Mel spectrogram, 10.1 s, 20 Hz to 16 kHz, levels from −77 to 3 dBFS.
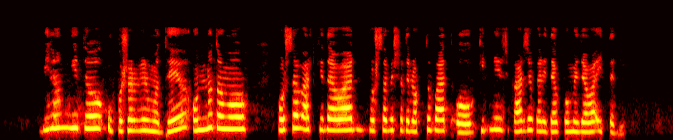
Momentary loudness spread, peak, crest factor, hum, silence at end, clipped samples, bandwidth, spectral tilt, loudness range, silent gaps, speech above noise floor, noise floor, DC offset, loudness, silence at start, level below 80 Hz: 8 LU; -2 dBFS; 16 dB; none; 0.75 s; under 0.1%; 7.8 kHz; -4.5 dB/octave; 3 LU; none; 53 dB; -69 dBFS; under 0.1%; -16 LUFS; 0.6 s; -62 dBFS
